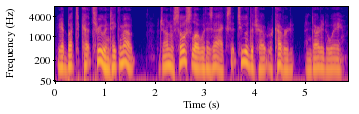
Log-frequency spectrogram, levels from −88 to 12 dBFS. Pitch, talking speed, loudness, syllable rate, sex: 130 Hz, 275 wpm, -17 LUFS, 6.6 syllables/s, male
